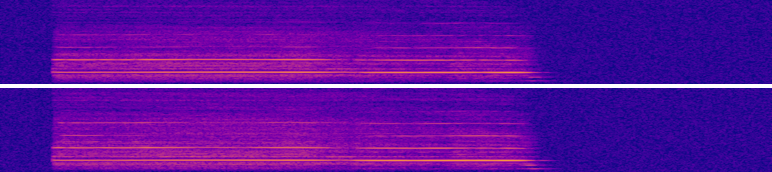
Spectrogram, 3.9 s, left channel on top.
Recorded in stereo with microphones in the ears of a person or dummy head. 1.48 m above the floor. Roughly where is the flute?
Centre.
